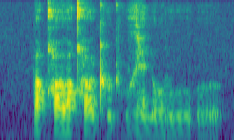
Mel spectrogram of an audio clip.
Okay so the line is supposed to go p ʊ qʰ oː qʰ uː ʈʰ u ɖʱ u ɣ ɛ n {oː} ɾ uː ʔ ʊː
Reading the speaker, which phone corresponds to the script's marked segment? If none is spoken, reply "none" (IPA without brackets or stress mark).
oː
